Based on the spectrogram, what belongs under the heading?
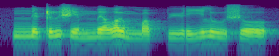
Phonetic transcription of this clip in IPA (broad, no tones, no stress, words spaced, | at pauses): nːeʈɯʃe mːelˠɯmːɑ pːyːɾiːluː ʃo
